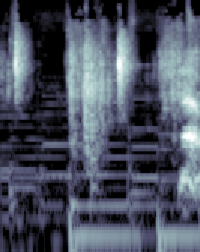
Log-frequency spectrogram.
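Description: Plastic bubble wrap with large bubbles crinkling in a few short bursts as fingers pinch a bubble that won't pop, over steady background music.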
